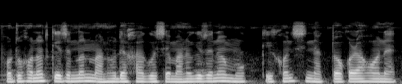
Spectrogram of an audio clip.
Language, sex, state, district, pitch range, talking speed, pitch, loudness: Assamese, male, Assam, Sonitpur, 130-140 Hz, 180 wpm, 135 Hz, -13 LUFS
